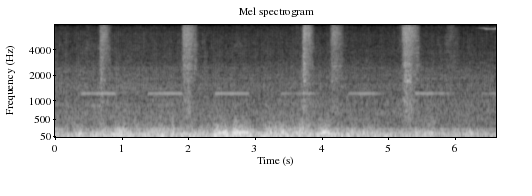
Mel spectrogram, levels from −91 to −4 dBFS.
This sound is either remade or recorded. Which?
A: recorded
